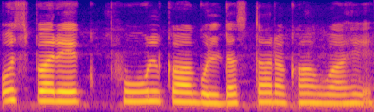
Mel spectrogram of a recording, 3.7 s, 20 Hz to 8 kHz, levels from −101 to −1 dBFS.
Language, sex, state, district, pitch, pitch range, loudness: Hindi, female, Madhya Pradesh, Bhopal, 205 Hz, 185-220 Hz, -16 LUFS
